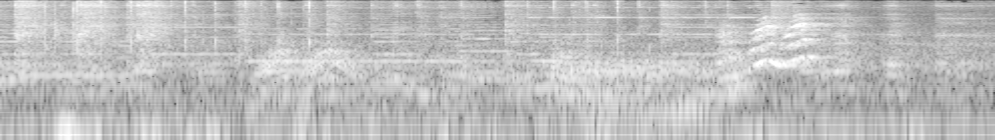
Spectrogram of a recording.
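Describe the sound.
A dog barks and yips in a couple of short bursts, one early and one near the end, over a dense, noisy background with faint voices underneath.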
